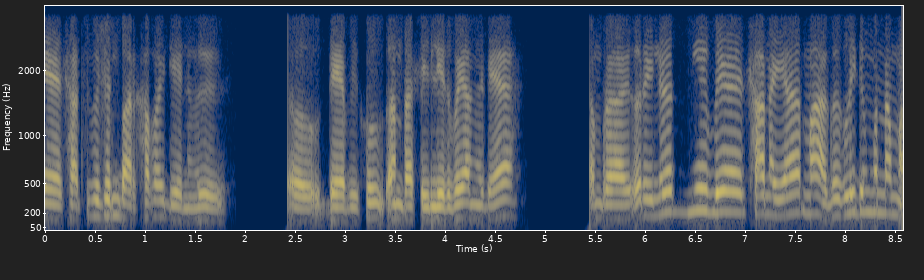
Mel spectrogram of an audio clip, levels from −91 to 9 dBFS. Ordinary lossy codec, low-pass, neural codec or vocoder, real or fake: none; 3.6 kHz; none; real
